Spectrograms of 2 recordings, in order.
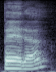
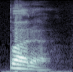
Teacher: en català balear una vocal neutra tònica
